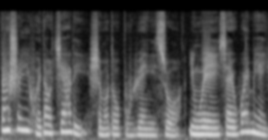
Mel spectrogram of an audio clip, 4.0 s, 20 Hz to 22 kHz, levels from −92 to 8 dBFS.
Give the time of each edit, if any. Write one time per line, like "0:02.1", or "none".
0:02.8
